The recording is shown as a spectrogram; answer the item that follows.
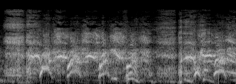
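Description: Two men laughing hard together: a run of short, quick bursts of laughter.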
